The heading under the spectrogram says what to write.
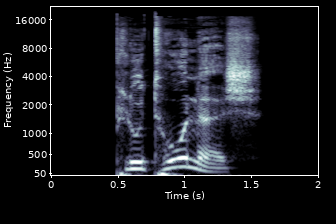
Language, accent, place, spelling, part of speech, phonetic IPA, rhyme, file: German, Germany, Berlin, plutonisch, adjective, [pluˈtoːnɪʃ], -oːnɪʃ, De-plutonisch.ogg
- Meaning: plutonic (igneous rock that cooled and hardened below the surface of the Earth)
